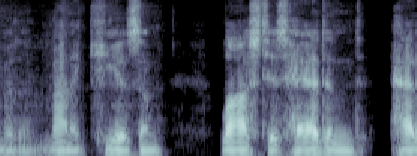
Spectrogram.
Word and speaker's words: Manichaeism: Persian prophet Mani, uh, founder, I guess, of Manichaeism, sometimes pronounce it Manichaeism, but Manichaeism, lost his head and had it placed on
